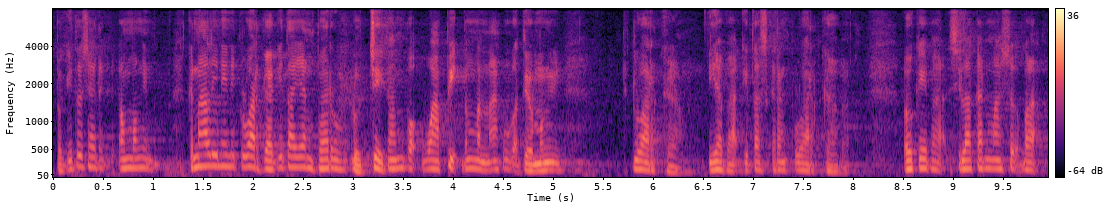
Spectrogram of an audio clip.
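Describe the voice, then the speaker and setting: Pastor telling a jokey testimony. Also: male voice, on the high side, a little fast. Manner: lively, jokey storytelling, acting out quoted voices. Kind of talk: humorous testimony sermon. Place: church hall. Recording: reverberant church hall.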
